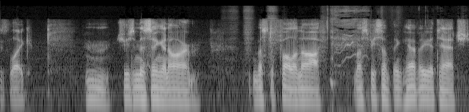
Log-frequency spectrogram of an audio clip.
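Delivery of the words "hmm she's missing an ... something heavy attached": low, flat, grizzly, dead-level monotone. Describing a scene, quoting Geralt in his monotone grizzly voice. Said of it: "he's like has such a monotone, like grizzly voice".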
